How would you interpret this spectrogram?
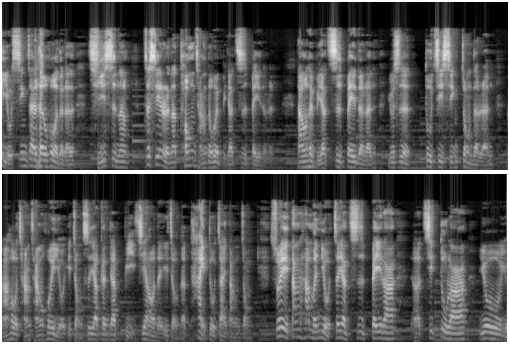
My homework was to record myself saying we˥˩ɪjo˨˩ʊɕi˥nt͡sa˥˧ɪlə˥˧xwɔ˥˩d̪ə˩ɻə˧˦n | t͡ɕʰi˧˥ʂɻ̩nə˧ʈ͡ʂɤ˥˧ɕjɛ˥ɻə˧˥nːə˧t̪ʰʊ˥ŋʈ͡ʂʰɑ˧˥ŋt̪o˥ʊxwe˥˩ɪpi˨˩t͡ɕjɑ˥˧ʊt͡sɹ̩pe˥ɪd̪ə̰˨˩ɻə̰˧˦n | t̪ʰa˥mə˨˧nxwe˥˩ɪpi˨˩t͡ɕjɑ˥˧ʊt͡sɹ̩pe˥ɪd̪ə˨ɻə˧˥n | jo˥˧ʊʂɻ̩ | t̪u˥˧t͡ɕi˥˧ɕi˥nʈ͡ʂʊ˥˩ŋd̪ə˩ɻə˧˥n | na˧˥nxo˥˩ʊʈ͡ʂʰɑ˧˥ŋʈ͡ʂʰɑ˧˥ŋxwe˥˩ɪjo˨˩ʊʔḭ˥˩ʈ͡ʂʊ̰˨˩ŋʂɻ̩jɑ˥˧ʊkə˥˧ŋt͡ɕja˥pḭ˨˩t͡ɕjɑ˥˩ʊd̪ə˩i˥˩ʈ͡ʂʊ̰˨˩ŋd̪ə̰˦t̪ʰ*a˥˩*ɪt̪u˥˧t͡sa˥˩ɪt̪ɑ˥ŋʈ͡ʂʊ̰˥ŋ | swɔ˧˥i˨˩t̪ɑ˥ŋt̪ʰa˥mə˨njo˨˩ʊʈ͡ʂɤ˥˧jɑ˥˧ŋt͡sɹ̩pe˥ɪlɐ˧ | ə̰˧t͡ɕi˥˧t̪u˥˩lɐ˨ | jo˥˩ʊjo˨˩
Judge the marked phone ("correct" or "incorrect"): incorrect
